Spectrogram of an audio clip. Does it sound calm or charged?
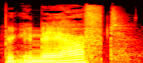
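charged. It is said with an irritated charge.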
